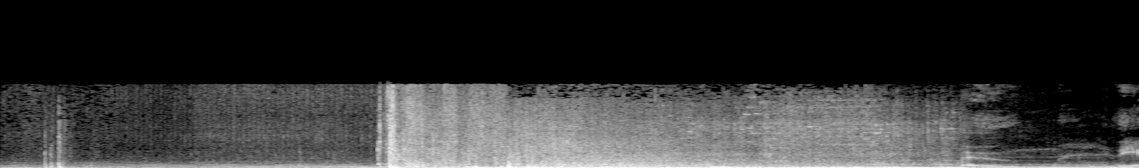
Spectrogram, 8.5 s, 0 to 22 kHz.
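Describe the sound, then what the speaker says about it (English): Set bombs go off in Borderlands 3, a sudden loud blast erupting from quiet and rolling into a long, dense roar of debris and rumble that echoes through a forest before tapering slightly. "The explosion echoed through the forest"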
